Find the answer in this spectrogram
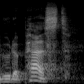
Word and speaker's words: Budapest: on it uh well in Hungarian the S is pronounced sha so if you're ever in Budapest it's actually budapes and yeah so when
